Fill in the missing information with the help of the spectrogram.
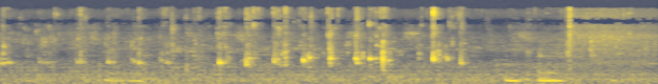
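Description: Seafood stock pouring from a carton into a measuring cup and into a pot of creamy broth, heard as a faint run of small drips and splashes, most frequent about two to four seconds in.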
